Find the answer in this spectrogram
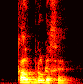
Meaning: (noun) ectothermic animal; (adjective) inflection of koudbloedig: 1. masculine/feminine singular attributive 2. definite neuter singular attributive 3. plural attributive
- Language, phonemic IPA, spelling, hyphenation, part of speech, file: Dutch, /ˌkɑu̯tˈblu.də.ɣə/, koudbloedige, koud‧bloe‧di‧ge, noun / adjective, Nl-koudbloedige.ogg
